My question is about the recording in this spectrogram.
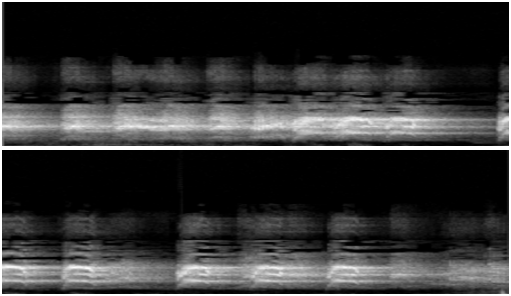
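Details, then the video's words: Sun conure pair, parrots: loud harsh screeching squawks in a rapid run of bursts, a steady stretch followed by separate sharp cries from about two and a half seconds, with little background noise. "sun conure parrot 🦜 talking"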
